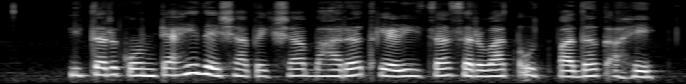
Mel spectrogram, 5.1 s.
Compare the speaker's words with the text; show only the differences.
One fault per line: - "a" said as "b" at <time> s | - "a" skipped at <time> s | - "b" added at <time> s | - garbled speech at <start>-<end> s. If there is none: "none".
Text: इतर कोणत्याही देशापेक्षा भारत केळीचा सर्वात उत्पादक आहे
none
